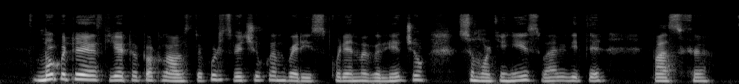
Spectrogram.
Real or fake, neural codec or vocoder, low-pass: fake; codec, 24 kHz, 1 kbps, SNAC; 10.8 kHz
